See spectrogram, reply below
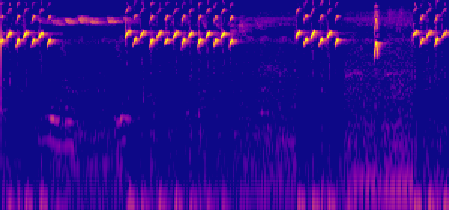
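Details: Konin, the purple-throated sunbird, singing full isian: rapid strings of high, crisp chirps, one sharp down-slurred whistle near the end, faint lower warbling notes and a brief low rumble.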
